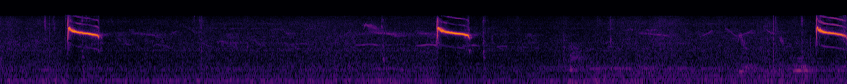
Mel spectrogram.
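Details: Small blue-eyed bird, a daily singer, repeating a loud, high, falling whistle three times about three seconds apart, with soft chirps and twitters between.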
